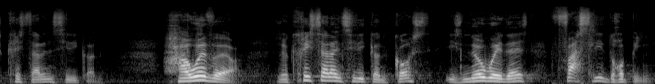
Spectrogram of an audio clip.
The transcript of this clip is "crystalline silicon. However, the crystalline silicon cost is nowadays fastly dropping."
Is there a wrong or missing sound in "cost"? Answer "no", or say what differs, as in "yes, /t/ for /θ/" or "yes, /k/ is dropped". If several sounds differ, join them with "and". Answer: no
